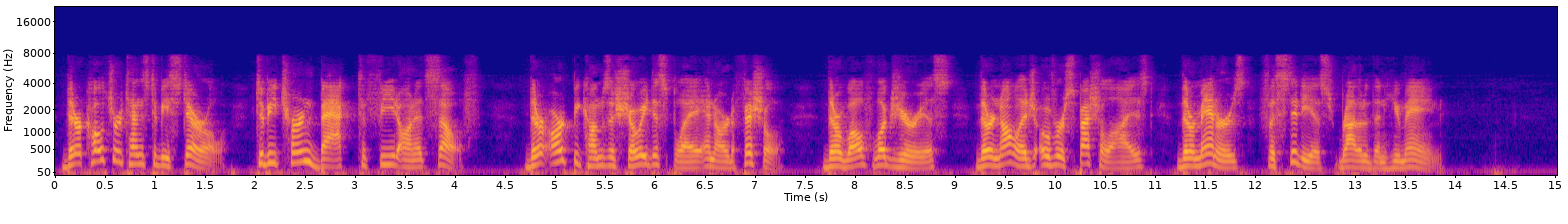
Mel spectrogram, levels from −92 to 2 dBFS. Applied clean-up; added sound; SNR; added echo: none; none; none; none.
